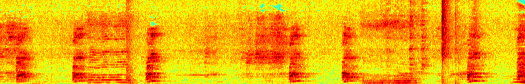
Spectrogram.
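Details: Indoors, a puppy reacts to a dog on television with a series of strong, ringing barks, single and in quick pairs, separated by brief pauses with faint background sound.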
